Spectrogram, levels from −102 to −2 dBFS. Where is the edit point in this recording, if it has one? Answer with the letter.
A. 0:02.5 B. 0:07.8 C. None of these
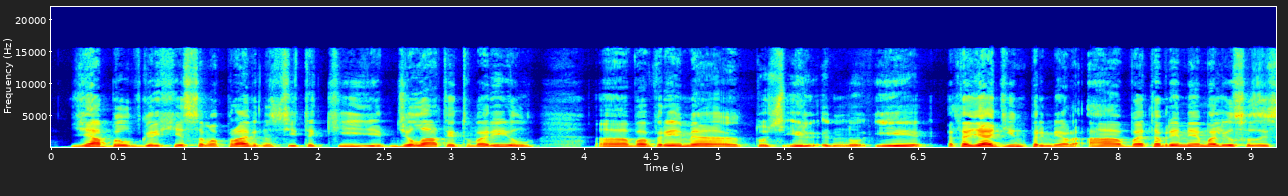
A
